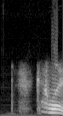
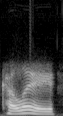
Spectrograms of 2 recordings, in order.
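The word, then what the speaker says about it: Callais: background on Louisiana um versus is it Cala? Kala. Yeah, that's that's also something I didn't know until this week until hearing oral argument because I was like I was just going to pronounce this any old way. Um, but yes, so now now we I can officially say that it's Louisiana versus Cala that is basically as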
